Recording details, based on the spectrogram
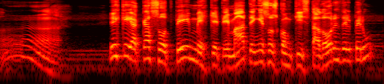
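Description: An actor playing an imperious, wryly amused Spanish monarch in a radio drama, commanding and teasing. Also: male voice, high voice, big pitch swings, slow, sharp tone, exaggerated voice.

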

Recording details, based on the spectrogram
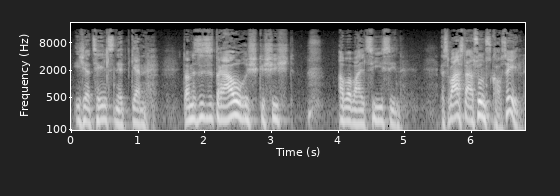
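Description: A man's voice: fairly high pitch, lively intonation, measured pace, husky. A male actor with a Darmstadt Hessian accent playing a wily, boastful penniless scrounger in a dialect stage comedy, theatrical and full of dramatic hesitation. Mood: wistful, dramatic. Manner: theatrical, braggartly, hesitating for effect.

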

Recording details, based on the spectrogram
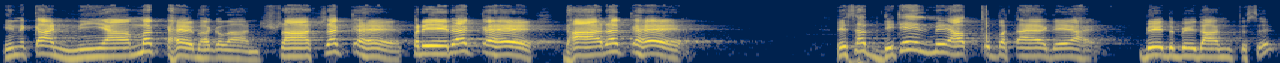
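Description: A man delivers a devotional discourse at a very slow, deliberate pace, stretching words and sometimes lapsing into a sing-song chant. His voice sits fairly high for a man. The sound carries a long reverb, as if from a large hall. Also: expressive, sharp tone. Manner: slow measured preaching, drawn-out words, half-sung phrases. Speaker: spiritual teacher.

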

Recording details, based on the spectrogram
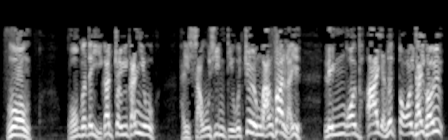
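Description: Man as high-pitched, hot-headed young Cantonese prince. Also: lively intonation, normal speed, breathy edge, no echo, muffled recording. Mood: earnest. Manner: urgent, insistent, pleading.

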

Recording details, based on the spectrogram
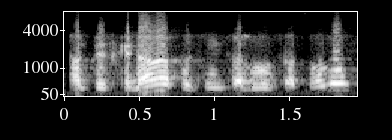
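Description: A man's voice: on the high side, lively intonation, fairly quick, big-room sound, dull audio. A man from Oaxaca whose first language is Mazatec, talking as a guest over the phone, hesitant with many fillers. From Oaxaca, Mexico. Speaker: guest, visual artist. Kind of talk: phone interview. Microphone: telephone.

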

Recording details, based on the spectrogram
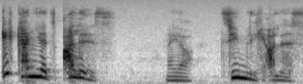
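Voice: mid-range voice, very animated, normal speed, natural voice. A young performer playing an eager, protective schoolboy in a radio play, earnest and insistent. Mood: upset, insistent. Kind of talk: German radio play acting.

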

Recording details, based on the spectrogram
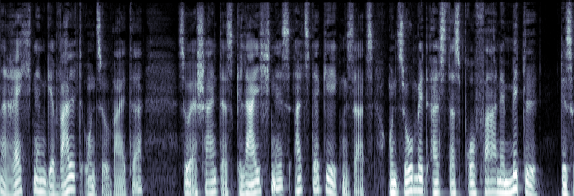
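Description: A man's voice: medium pitch, creaky, slightly rough, dry recording, clean studio sound. A man reading scripted literary notes and essays for a radio play.

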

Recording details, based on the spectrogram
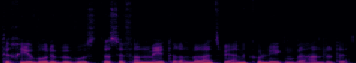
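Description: A man's voice: low-pitched, fast, warm tone. A man narrating a police crime radio drama from a script. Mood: measured.

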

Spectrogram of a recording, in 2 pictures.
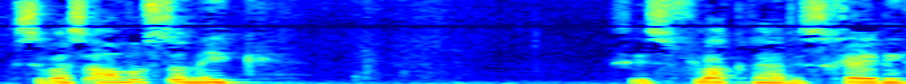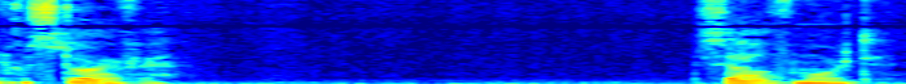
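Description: An actress playing a bitter, independent divorced wife in a radio play, speaking in a measured, pointed way. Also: female voice, medium pitch, a little mellow, husky. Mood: grave, cool. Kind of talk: naturalistic radio drama dialogue.

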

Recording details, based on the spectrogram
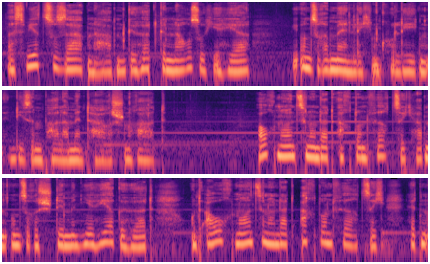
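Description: Mellow, defiant female parliamentarian. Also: low-pitched, moderate pace, soft background music. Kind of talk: literary monologue in an audio drama.

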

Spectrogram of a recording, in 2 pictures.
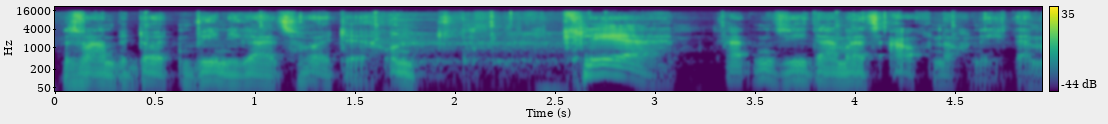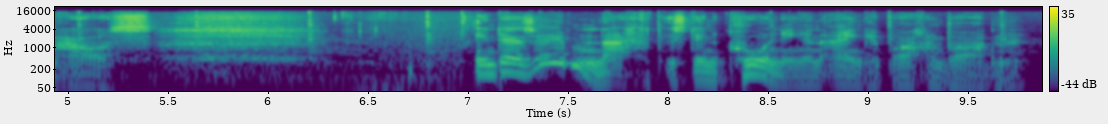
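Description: An actor playing a shrewd, weary older police inspector in a German radio crime drama, gravelly, speaking in a dry, deliberate, lecturing way. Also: male voice, extremely low pitch, wildly swooping pitch, slight background noise, exaggerated voice. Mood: knowing, matter-of-fact.

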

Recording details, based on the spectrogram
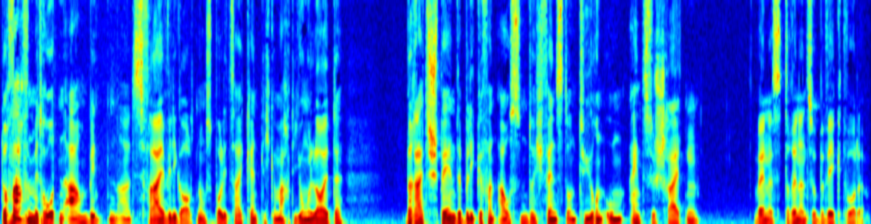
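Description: A man narrating a radio drama travelogue in a measured, descriptive way, building long lists. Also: medium pitch, expressive, no echo.

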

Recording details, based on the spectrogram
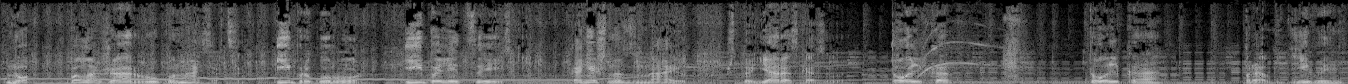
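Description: An actor in a radio play as a menacing, self-satisfied famous writer, speaking in a mocking, theatrical way with hesitant hums and pauses. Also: male voice, medium pitch, wildly swooping pitch, vocal fry, over music, full character voice. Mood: sly, self-satisfied. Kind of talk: theatrical radio drama acting.

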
